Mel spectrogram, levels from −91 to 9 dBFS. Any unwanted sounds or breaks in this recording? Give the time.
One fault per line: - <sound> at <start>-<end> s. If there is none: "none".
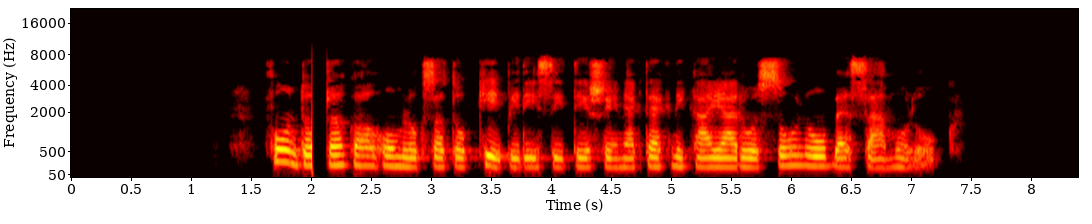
- dropout at 2.0-2.1 s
